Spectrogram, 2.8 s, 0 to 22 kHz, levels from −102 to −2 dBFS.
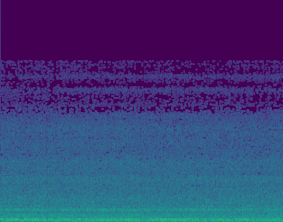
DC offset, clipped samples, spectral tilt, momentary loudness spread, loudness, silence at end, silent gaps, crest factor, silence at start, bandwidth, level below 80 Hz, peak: under 0.1%; under 0.1%; -5 dB/octave; 1 LU; -40 LUFS; 0 s; none; 14 dB; 0 s; 16 kHz; -60 dBFS; -26 dBFS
